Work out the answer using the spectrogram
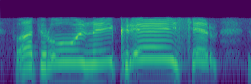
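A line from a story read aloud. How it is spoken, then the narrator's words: Panicked yell. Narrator (Russian): завопил узурпатор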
